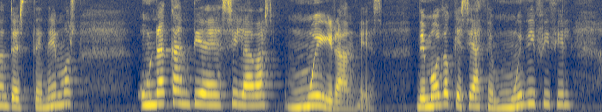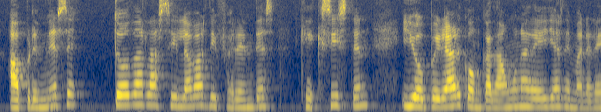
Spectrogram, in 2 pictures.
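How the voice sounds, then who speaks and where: A woman's voice: on the high side, warm tone. Woman speech therapist explaining syllables. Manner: explanatory, patient, sounds out syllables slowly; addresses the viewer directly with checking questions. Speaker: speech therapist teaching a course. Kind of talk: online course lesson.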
